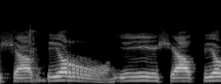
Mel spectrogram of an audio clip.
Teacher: tanpa gunnah, tanpa dengung. Jadi nggak boleh, nggak bisa didengungin. Jadi makanya di sini nggak boleh lama-lama kalau ro sama lam itu. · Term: idgham bila gunnah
